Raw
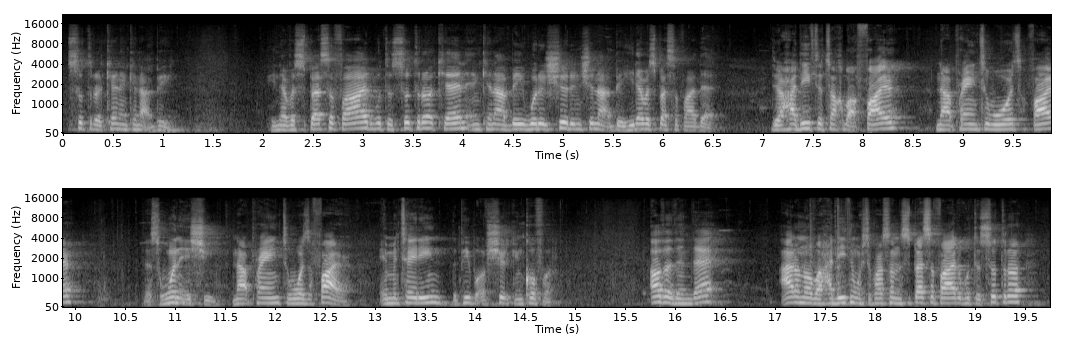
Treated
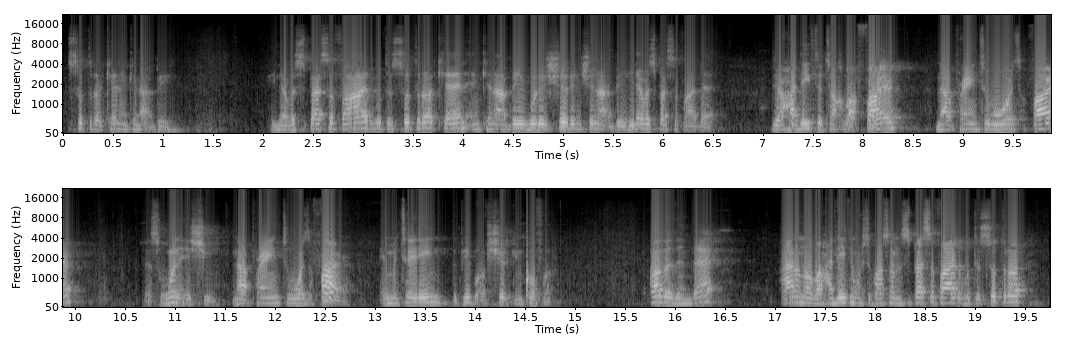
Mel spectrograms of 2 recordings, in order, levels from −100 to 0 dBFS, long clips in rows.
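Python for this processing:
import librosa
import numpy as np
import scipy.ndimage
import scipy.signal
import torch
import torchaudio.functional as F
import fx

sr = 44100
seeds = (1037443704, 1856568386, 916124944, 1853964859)

y = fx.cycle_switch(x, sr, every=3, mode='muted')
y = y * librosa.db_to_amplitude(-1.5)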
